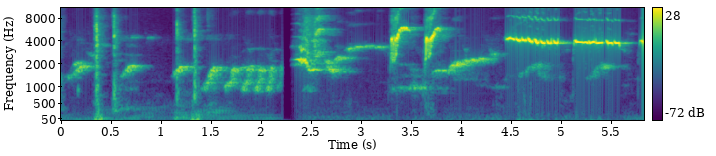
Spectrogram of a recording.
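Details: White-rumped shama singing as a lure for other shamas, with buzzy trilled phrases, short whistles and a high rapid stuttering run near the end, mixed with sharp clicks.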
